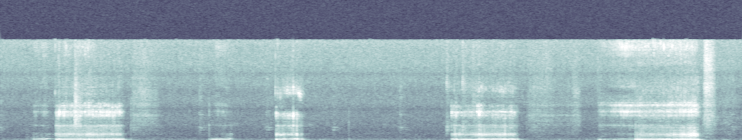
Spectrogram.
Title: Shar Pei snoring 🐾🐾🐾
